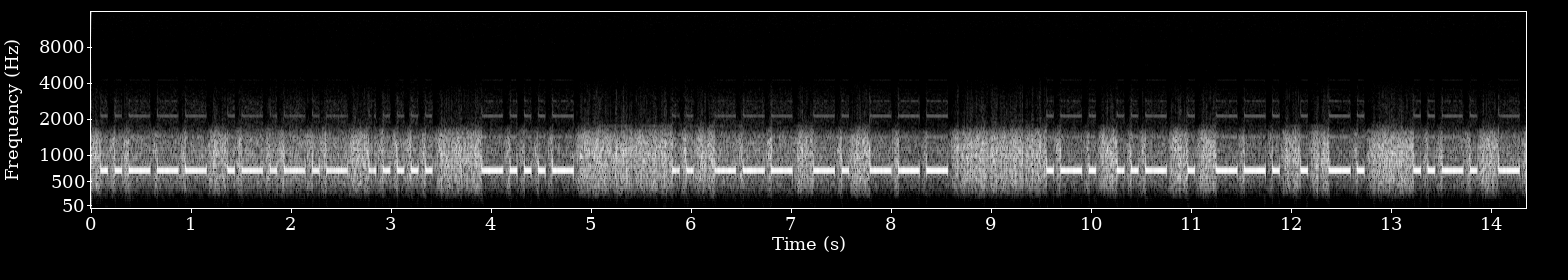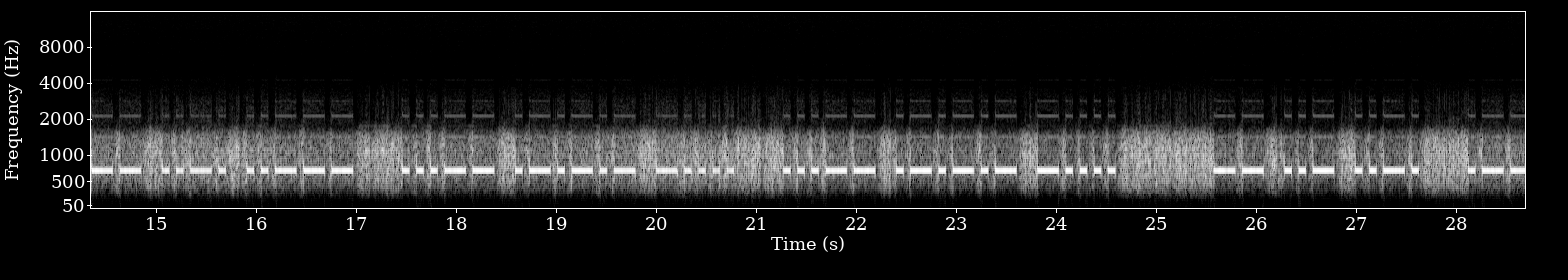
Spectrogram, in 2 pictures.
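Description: Morse code (CW) from the DK0WCY aurora beacon, received on a Yaesu FT-991A shortwave transceiver: a single tone of about 700 Hz keyed in dots and dashes over a hiss of band noise, with a few short pauses between groups. It is the beacon sending its bulletin of geomagnetic and ionospheric data.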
